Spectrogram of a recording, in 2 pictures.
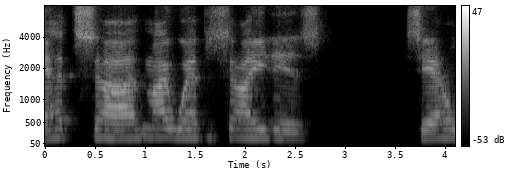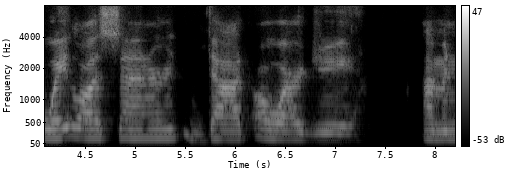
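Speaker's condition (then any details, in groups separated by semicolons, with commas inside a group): Multiple sclerosis; quadriplegic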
